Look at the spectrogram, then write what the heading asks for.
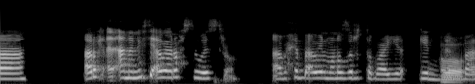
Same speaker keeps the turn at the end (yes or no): no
